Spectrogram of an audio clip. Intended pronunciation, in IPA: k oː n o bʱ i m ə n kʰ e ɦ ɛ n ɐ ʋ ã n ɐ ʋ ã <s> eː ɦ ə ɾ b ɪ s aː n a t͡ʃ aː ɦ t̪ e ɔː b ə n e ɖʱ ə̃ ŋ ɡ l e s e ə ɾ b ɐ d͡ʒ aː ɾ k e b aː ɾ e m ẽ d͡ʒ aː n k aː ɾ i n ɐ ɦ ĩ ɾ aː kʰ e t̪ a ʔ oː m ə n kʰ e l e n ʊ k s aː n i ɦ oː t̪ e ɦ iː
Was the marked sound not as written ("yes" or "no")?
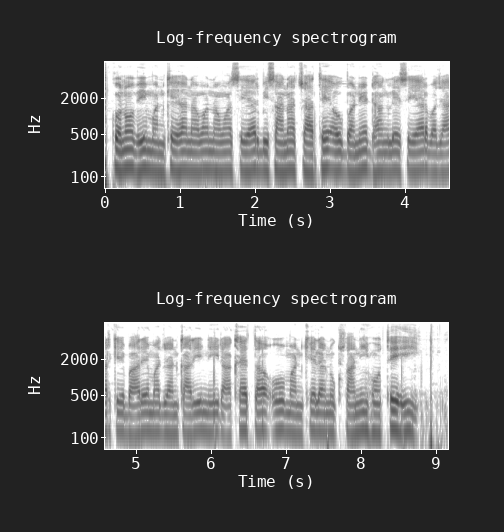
no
